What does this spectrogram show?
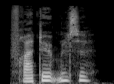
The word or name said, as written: fradømmelse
